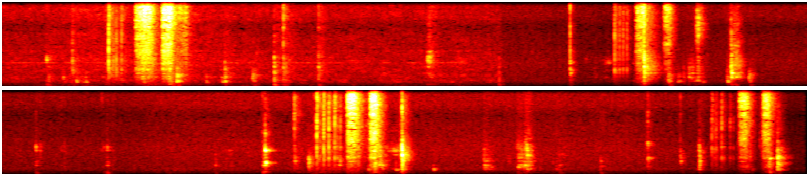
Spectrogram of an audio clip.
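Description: Light clicks and taps from hand soldering work: a soldering iron and a small circuit board being handled on a desk. They come in a few short clusters, about a second and a half in, around six to seven seconds, and again around eleven to twelve seconds.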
